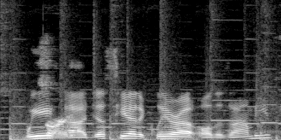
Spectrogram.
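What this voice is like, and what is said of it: Put-on New York accent. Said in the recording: “Why do you have a New York accent again?”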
